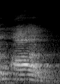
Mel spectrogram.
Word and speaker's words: hour: अ यूज होगा, लेकिन ये आवर एक एच यहाँ साइलेंट होता है और इसका प्रोनाउंसिएशन आर होता है, आर इन एन आर।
